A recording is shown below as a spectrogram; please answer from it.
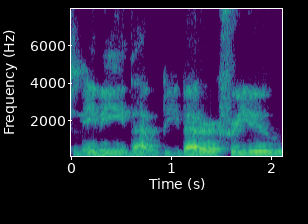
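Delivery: shy, timid, quiet, reserved, held-back voice. Talking about the image a voice gives listeners: shy, reserved, quiet voice. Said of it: "it's a little bit shyer, um, a little bit more maybe reserved, a little bit more quiet".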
